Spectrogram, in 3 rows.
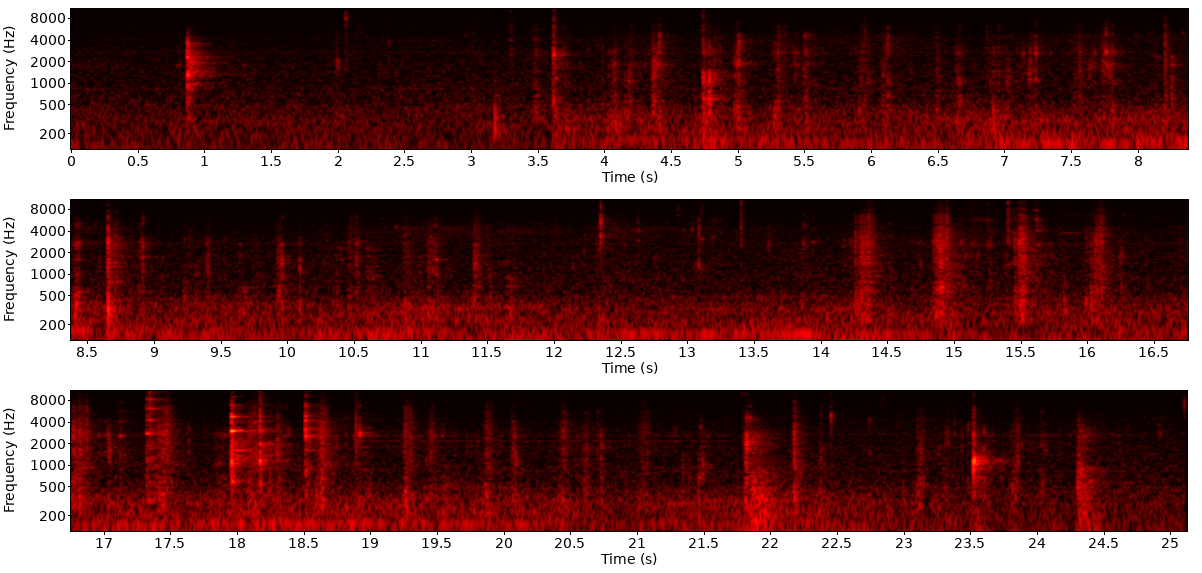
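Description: Faint chewing and biting of Korean fried chicken, with many scattered sharp clicks and crunches that are loudest about 18 seconds in.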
